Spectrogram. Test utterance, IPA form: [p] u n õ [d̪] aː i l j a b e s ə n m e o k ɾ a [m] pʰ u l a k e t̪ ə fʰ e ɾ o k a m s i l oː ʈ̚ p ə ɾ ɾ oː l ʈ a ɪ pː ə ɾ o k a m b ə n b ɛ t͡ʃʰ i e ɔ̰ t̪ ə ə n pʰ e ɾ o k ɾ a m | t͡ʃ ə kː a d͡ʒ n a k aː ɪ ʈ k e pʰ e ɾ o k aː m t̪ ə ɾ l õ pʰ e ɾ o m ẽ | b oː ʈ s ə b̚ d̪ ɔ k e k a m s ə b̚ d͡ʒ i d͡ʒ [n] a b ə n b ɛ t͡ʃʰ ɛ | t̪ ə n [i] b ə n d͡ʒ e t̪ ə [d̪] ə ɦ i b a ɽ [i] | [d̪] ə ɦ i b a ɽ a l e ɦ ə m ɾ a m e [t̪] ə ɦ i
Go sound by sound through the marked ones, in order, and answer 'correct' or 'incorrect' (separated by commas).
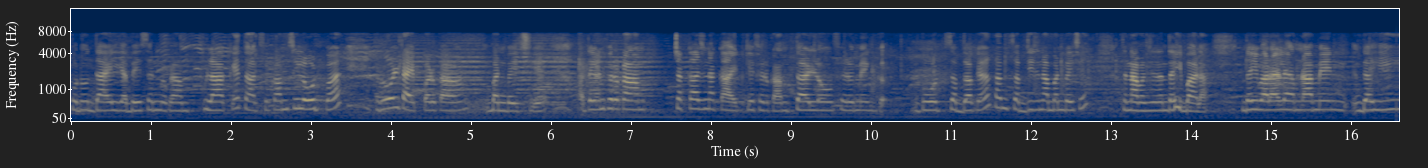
correct, correct, correct, correct, incorrect, correct, incorrect, correct, incorrect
